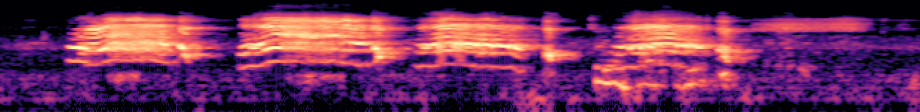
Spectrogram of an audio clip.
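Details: Small but active newborn being washed with baby oil to remove vernix: loud, high-pitched crying in four long bursts separated by quick breaths, with a brief fretful cry at the end; a vigorous newborn cry.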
